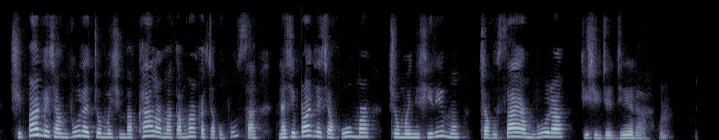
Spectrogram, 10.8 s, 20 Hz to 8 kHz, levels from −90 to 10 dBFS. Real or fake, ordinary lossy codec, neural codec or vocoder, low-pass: fake; AAC, 32 kbps; autoencoder, 22.05 kHz, a latent of 192 numbers a frame, VITS, trained on one speaker; 7.2 kHz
